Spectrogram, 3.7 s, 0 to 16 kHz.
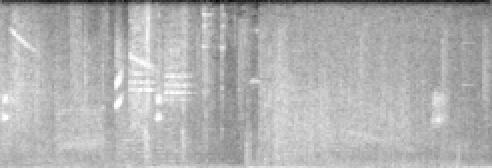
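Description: An explosion rumbles through a Warhammer 40,000: Inquisitor - Martyr battle as a loud, sustained boom with a dense low roar and scattered crackling debris, lasting several seconds without letup.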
